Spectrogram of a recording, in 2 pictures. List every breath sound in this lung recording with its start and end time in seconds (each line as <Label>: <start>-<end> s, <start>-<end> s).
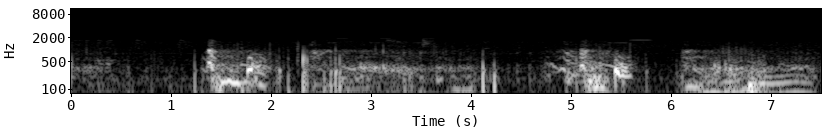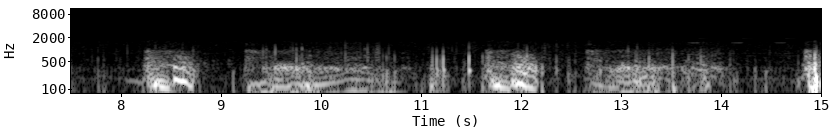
Inhalation: 1.16-2.18 s, 4.69-5.74 s, 8.13-8.81 s, 11.57-12.42 s
Exhalation: 2.23-4.28 s, 5.96-7.58 s, 9.17-10.92 s, 12.53-14.22 s
Wheeze: 2.23-3.03 s, 6.11-7.46 s
Stridor: 1.31-2.18 s, 4.69-5.74 s, 8.13-8.81 s, 11.68-12.24 s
